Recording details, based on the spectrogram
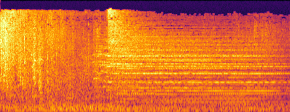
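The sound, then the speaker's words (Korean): A deep, rumbling blast from a grenade explosion after the grenade lands in a storehouse of potatoes and corn, followed by a sustained roar and ringing debris noise that stays loud throughout, with no voices present. “감자, 강냉이를 모아놓은 저장고에 떨어졌고 폭발과 함께 하늘에서 옥수수 강냉이가 튀겨진 팝콘이 눈꽃처럼 떨어집니다.”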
